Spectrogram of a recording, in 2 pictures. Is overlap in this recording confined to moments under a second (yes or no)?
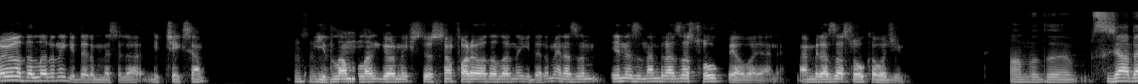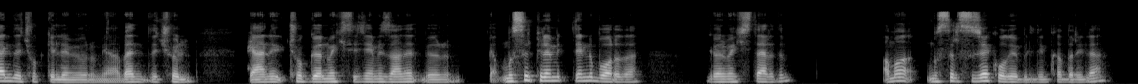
yes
